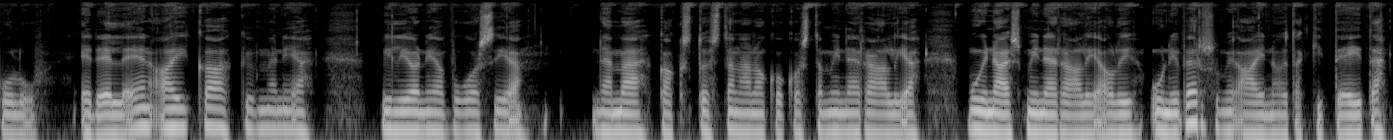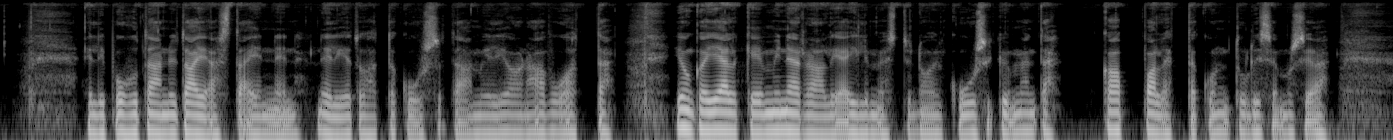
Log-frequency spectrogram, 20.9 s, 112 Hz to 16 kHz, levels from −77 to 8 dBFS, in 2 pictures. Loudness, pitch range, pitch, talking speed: -21 LUFS, 140-150 Hz, 145 Hz, 90 wpm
